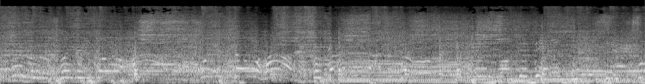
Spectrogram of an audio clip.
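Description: Live hard-rock band playing: electric guitar over bass and a drum kit, loud and continuous.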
